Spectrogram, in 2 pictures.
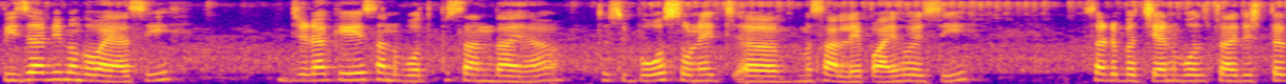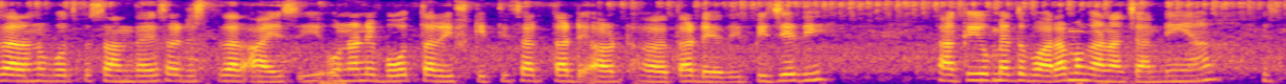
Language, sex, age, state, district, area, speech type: Punjabi, female, 30-45, Punjab, Gurdaspur, urban, spontaneous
